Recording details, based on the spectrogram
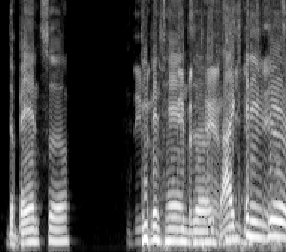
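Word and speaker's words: Dybantsa: DiBentanza. I can't even do it right. You said it right the first time. Yeah, you said it right, Bubba. You're supposed to say DiBentanza.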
